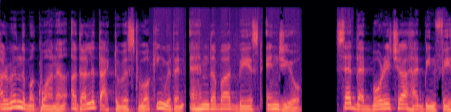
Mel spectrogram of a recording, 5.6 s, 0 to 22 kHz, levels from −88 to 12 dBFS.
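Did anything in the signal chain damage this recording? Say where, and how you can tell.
Yes. From 1.86 to 4.41 s the speech takes on a grainy, rough distortion that rises and falls with the sound itself, and the quietest stretches turn gritty or sputter rather than fading smoothly. That points to low bit depth without dither, likely from a sample-format conversion that rounded the audio to very few levels. The error sits about 30 dB below the speech, which fits roughly 6 bits. Because no dither was added, the rounding error follows the signal and is heard as distortion rather than steady hiss.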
